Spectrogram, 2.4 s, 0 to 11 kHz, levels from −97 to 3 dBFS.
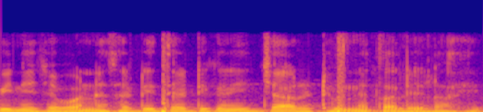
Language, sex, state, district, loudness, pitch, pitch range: Marathi, male, Maharashtra, Pune, -16 LUFS, 125 Hz, 125-135 Hz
